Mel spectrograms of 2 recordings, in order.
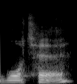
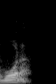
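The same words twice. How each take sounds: First: The middle consonant is a crisp T sound. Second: The middle consonant is a soft D sound. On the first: "we're not looking to go in the water" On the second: "we change, you know, letters from T to D"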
